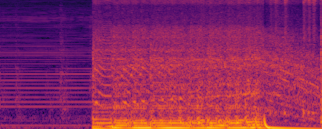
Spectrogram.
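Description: Electric hair clippers buzzing steadily and quietly, then about a second in loud electronic music with heavy bass cuts in and carries on.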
